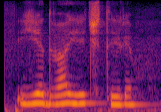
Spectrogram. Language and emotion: Russian, neutral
